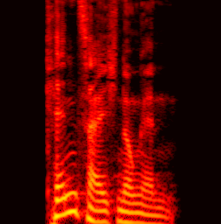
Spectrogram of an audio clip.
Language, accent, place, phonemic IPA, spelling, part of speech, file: German, Germany, Berlin, /ˈkɛnˌt͡saɪ̯çnʊŋən/, Kennzeichnungen, noun, De-Kennzeichnungen.ogg
- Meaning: plural of Kennzeichnung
